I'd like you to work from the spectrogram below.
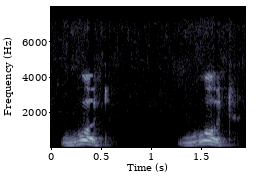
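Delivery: "would" said as wud, the L dropped; would without L. Shown as a demonstration. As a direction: say "would" with a silent L. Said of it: "to omit the L".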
